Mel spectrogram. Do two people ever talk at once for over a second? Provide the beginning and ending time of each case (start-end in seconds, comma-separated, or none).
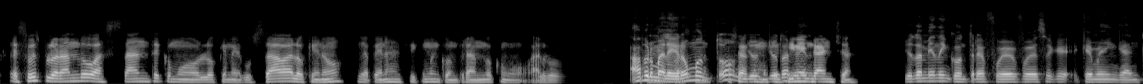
6.4-8.3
